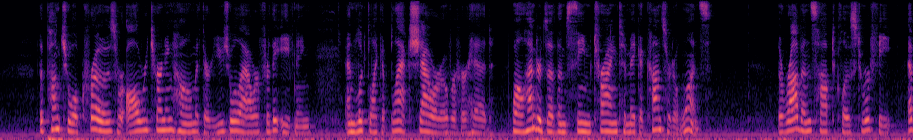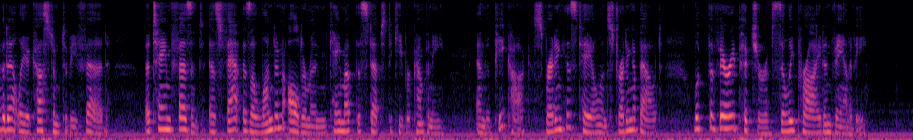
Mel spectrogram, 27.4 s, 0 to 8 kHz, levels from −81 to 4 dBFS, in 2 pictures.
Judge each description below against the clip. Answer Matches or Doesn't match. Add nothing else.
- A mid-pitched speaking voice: Matches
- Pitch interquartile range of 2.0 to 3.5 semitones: Doesn't match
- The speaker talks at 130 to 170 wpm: Doesn't match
